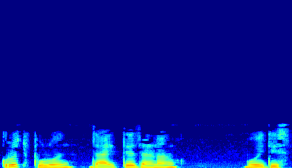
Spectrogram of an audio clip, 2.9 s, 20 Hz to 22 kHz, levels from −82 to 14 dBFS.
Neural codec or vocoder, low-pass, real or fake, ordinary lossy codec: none; 7.2 kHz; real; MP3, 24 kbps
